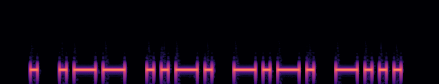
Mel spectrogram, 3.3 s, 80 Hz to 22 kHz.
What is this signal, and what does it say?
Morse code, heard as a keyed tone, about 22 wpm, 700 Hz. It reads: EWFCB
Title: Code Groups - 5 Letters - 22wpm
